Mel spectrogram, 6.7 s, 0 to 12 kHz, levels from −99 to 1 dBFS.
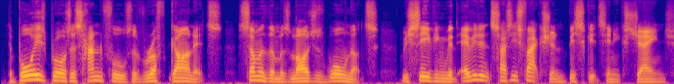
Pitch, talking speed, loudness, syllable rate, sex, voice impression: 130 Hz, 195 wpm, -20 LUFS, 5.8 syllables/s, male, very masculine, adult-like, slightly thick, tensed, slightly powerful, slightly bright, very hard, clear, fluent, slightly raspy, cool, slightly intellectual, refreshing, very sincere, slightly calm, friendly, reassuring, slightly unique, elegant, kind, slightly modest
